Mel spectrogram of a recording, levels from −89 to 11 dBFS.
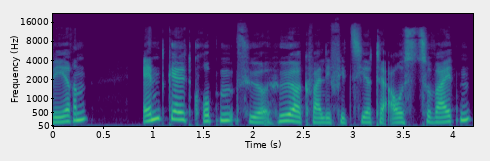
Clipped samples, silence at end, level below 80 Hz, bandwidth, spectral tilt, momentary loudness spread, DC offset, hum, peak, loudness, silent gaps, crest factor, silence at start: under 0.1%; 0.05 s; -56 dBFS; 14.5 kHz; -5.5 dB/octave; 7 LU; under 0.1%; none; -8 dBFS; -25 LUFS; none; 16 dB; 0 s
